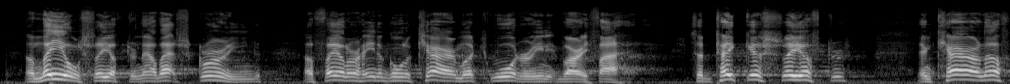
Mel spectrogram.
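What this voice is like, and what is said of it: Thick regional Appalachian accent. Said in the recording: “spoke with a thick regional accent ... struggling with his dialect, his delivery”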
